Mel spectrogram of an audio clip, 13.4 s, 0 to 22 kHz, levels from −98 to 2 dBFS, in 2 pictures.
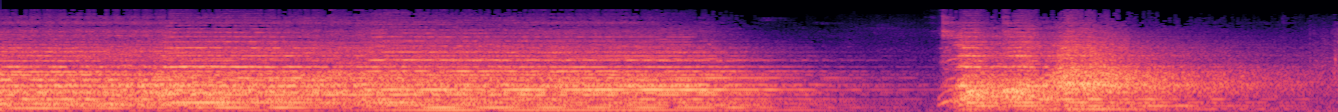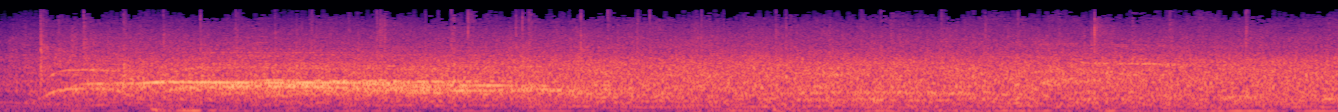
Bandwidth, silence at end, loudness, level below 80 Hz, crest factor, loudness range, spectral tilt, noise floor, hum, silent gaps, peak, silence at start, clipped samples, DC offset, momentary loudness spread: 15.5 kHz; 0 s; -15 LUFS; -40 dBFS; 16 dB; 7 LU; -4 dB/octave; -39 dBFS; none; none; -2 dBFS; 0 s; under 0.1%; under 0.1%; 12 LU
